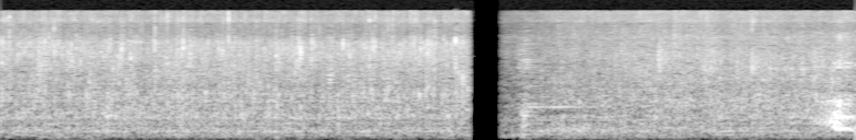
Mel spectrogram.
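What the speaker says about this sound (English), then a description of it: "We add water and pour our cassava leaf." Water pours steadily into a cooking pot of cassava leaves with a continuous close splashing stream, briefly cut off midway before resuming.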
